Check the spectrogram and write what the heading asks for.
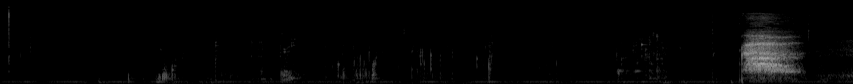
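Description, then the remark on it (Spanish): Sips and soft swallowing sounds, quiet and irregular, followed by a loud, breathy exhale of relief after drinking water. No one speaks. “Me duele la garganta a pesar de que he estado tomando agua. Voy a tomar agua.”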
